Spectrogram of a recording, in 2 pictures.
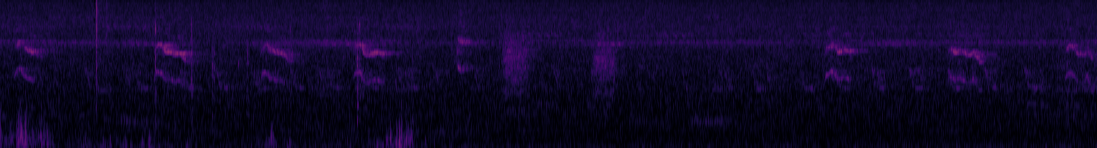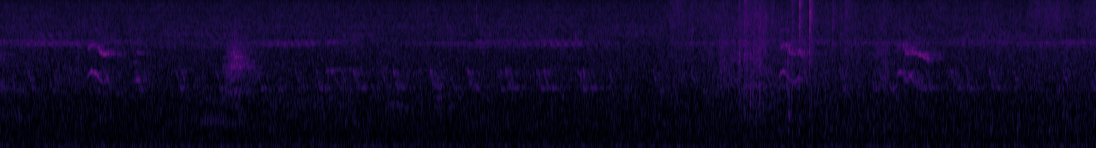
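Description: A bird calling repeatedly in short, falling chirps over a steady high-pitched drone, with a single dull knock about three seconds in and rustling near the end.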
